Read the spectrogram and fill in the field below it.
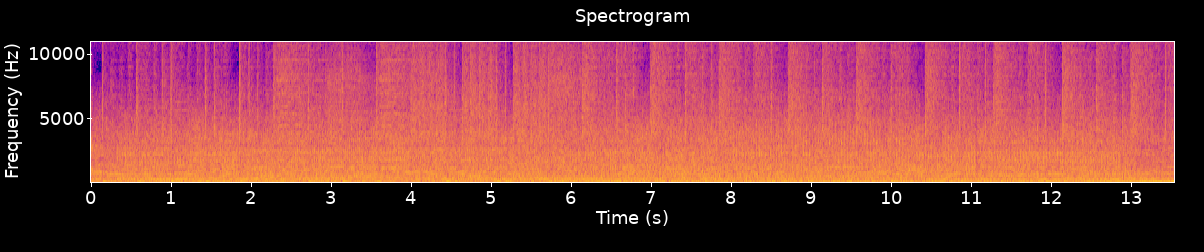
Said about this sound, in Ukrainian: Цей багі має досить символічну і змістовну назву «Варан», адже може дуже швидко дістатися з пункту А до пункту Б по будь-якій місцевості в будь-яку пору року.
